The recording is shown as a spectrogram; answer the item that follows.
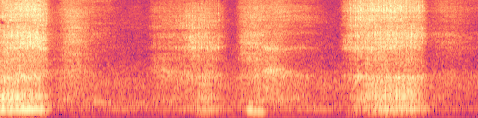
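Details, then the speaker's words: Snoring played during a podcast as a quiz on whether it is human or animal; source not stated. "J'ai oublié de te prévenir, durant ce podcast, nous serons interrompus par des ronflements. Euh à toi d'identifier s'il s'agit d'un ronflement humain ou animal."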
